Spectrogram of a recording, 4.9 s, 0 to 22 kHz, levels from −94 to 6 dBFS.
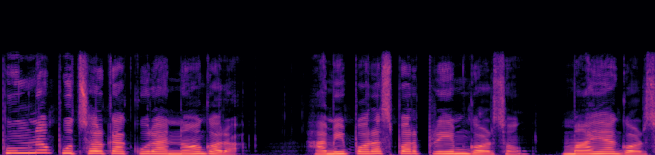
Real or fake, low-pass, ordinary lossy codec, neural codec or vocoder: real; 14.4 kHz; none; none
